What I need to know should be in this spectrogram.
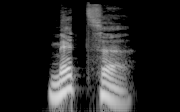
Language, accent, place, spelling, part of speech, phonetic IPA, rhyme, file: German, Germany, Berlin, Mätze, noun, [ˈmɛt͡sə], -ɛt͡sə, De-Mätze.ogg
- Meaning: nominative/accusative/genitive plural of Matz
